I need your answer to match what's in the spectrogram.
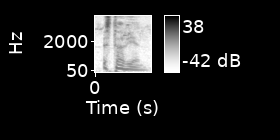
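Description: A man's voice: on the low side, creaky, dark tone, a little hiss or hum, full character voice. An actor voicing an earnest young father in a dubbed film drama. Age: young adult. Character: earnest young father, wounded by his wife's leaving.

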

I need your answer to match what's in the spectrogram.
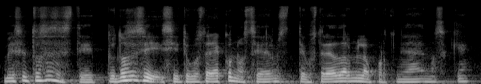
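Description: A young man with a Mexican accent, hosting a podcast, tells a meandering story packed with slang and fillers in casual conversation. His voice is medium-pitched, fast, and mellow.

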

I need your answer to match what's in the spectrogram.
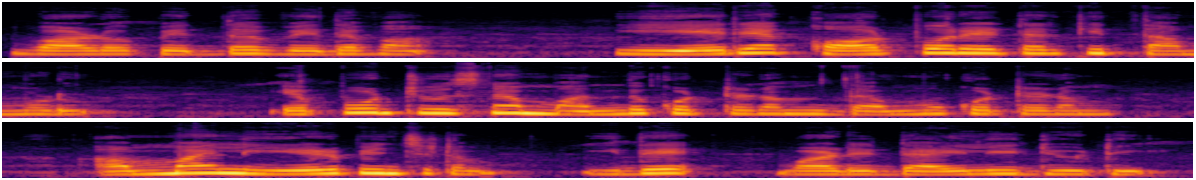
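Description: A woman's voice: on the high side, fairly even intonation, a little fast, no echo, lo-fi sound, lightly acted. A woman voicing a wary, gossipy male lecturer in a storybook reading, explaining the campus scandal.

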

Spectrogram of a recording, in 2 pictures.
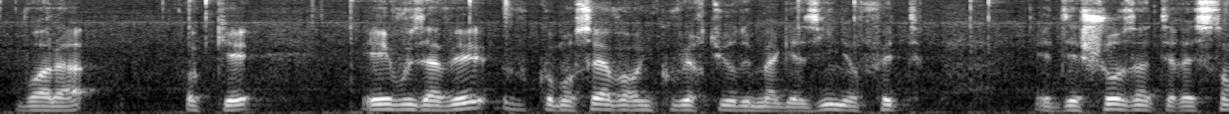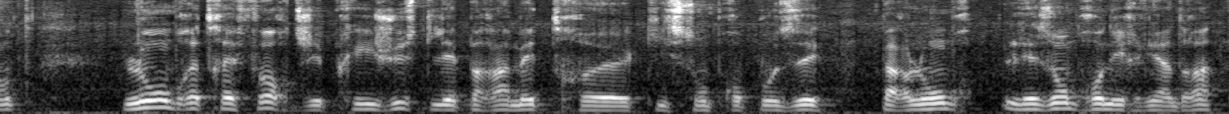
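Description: A man speaking, explaining a software tutorial step by step and thinking aloud as he works. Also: medium pitch, normal speed. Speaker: software instructor. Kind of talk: screen-recorded software tutorial.

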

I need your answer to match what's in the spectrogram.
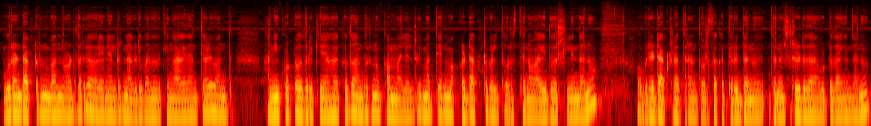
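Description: Village cooking vlogger, young woman, North Karnataka accent, homely step-by-step talk, low warm voice. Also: creaky. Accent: North Karnataka Kannada. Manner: chatty, explains step by step to viewers. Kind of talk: homely cooking demonstration and chat.

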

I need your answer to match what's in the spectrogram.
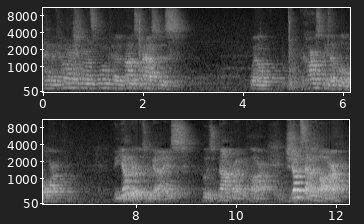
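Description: A male pastor telling a story in a lively sermon, acting out the scenes as he goes. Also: fairly high pitch, slow, pauses often. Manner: animated storyteller, acts out scenes with shifting voice. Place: church sanctuary. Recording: echoey church hall from far off.

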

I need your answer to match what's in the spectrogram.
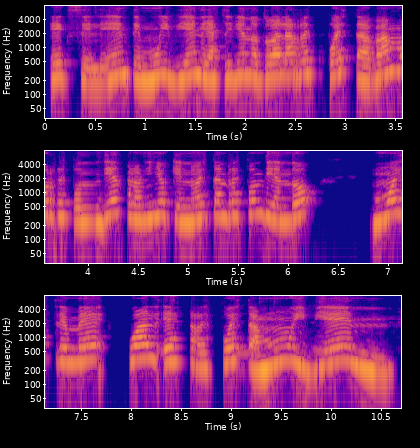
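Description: Woman teacher, slow and patient, coaxing small children through an online lesson. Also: sits high. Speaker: first-grade teacher. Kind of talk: online class for young children.

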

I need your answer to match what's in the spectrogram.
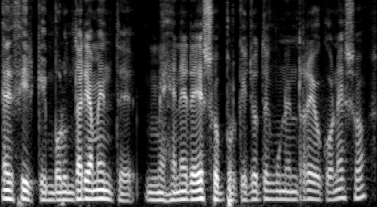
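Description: A psychologist appearing as a webinar guest explains a topic patiently, often checking in with his listener. His medium-pitched voice is steady and quick, recorded with studio quality and no echo.

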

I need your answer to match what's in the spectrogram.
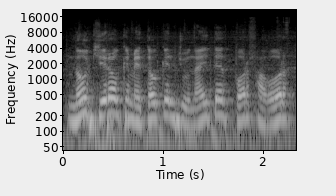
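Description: A young man streaming a football video game live, chatty and excitable, greeting viewers by name as he plays. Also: high-pitched, moderate pace, faint music behind. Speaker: gaming streamer. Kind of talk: live gameplay commentary with chat shout-outs.

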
